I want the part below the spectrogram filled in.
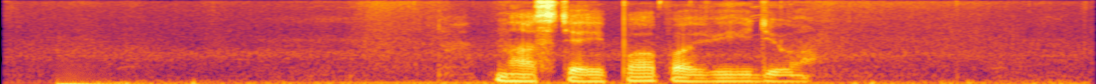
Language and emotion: Russian, neutral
